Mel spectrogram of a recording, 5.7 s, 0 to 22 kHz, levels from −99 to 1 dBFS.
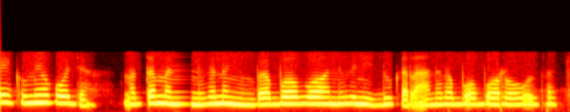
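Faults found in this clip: Call audio freeze, 1.74–1.93 s: jitter buffer likely ran empty on delayed packets; receiver extended the last sound as a fading buzz or hiss for about 0.17 s, then resumed with nothing lost, delay shifted.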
